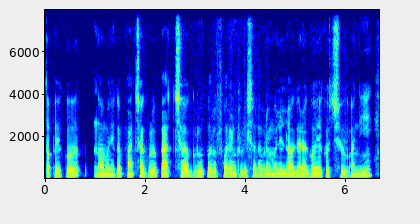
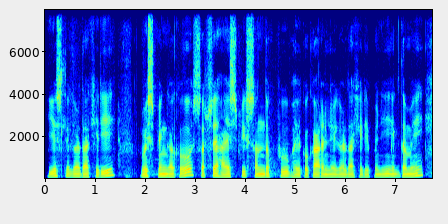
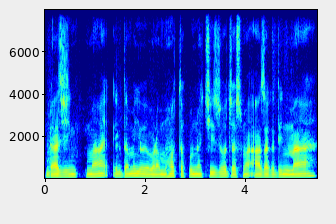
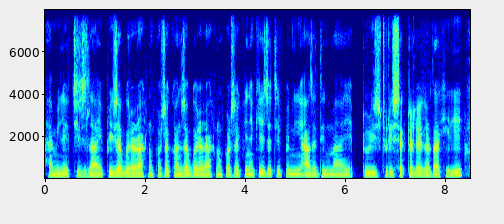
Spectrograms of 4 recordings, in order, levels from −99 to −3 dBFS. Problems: background sounds at intervals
